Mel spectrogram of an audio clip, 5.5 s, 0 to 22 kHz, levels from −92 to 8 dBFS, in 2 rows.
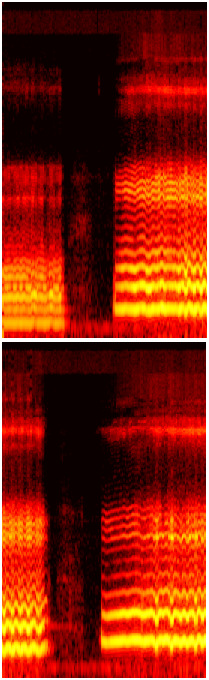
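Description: No faults to report; the music runs without any audible defect at any point.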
